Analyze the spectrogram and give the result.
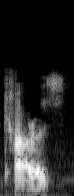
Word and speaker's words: charis: which in some Greek lexical aids is spelled K-A-R-I-S, and others it's spelled C-H-A-R-I-S, but it's the word charis.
